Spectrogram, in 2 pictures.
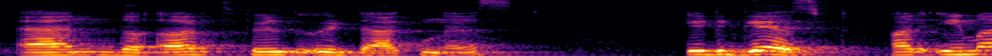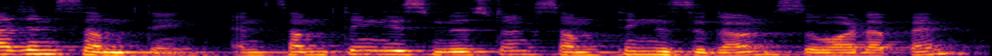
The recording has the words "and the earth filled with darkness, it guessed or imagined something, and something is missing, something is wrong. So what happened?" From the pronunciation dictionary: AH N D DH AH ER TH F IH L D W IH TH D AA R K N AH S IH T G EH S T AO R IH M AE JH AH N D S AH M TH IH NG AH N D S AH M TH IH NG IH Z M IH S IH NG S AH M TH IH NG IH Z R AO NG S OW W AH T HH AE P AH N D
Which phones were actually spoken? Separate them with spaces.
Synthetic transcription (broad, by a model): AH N D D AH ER T F IH L D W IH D D AA R K N AH S IH T G EH S T AO R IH M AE JH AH N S S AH M T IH NG AH N D S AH M T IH NG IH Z M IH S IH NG S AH M T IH NG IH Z R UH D S OW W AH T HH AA P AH N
